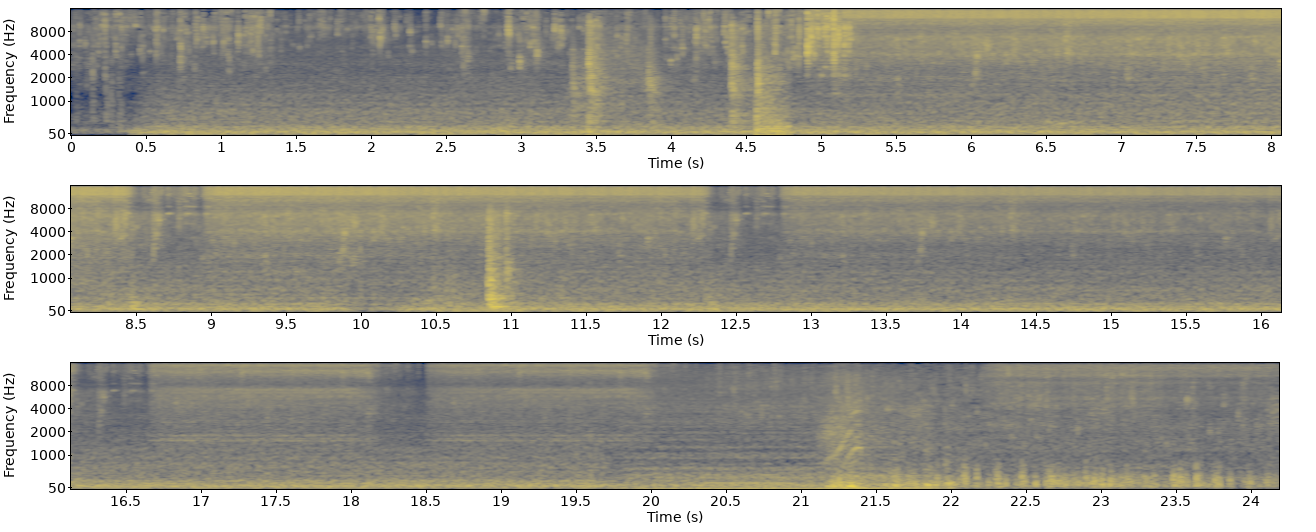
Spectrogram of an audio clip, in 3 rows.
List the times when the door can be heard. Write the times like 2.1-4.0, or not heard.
2.9-4.8, 9.8-11.4, 21.1-22.1.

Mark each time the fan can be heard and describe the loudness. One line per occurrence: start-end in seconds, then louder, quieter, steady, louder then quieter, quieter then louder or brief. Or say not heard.
0.0-24.1 steady.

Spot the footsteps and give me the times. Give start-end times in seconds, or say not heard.
not heard.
